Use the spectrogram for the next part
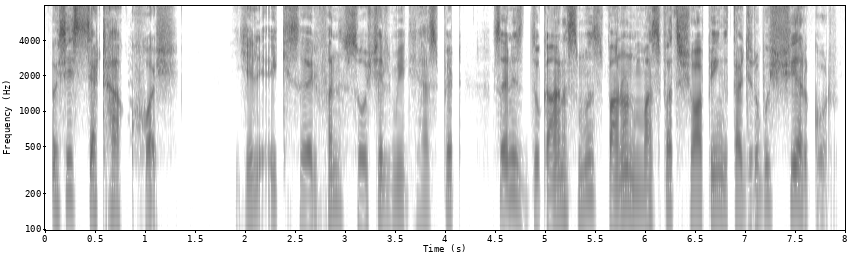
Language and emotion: Kashmiri, happy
